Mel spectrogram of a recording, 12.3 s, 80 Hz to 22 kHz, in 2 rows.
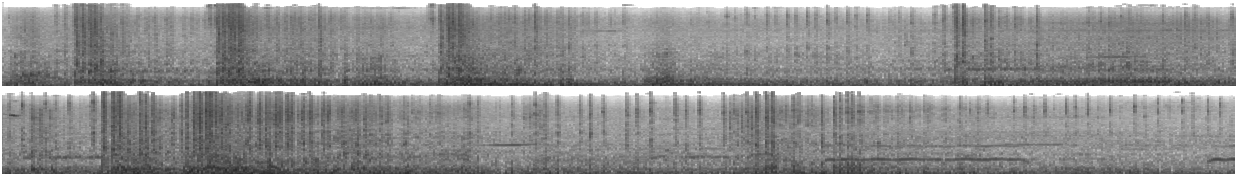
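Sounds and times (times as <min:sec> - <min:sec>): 
many motorcycles of a biker activist tour revving as they set off: 0:00.0 - 0:12.3
faint voices: 0:08.2 - 0:12.3.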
